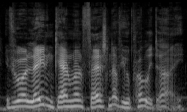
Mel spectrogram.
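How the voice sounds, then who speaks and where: A man's voice: sits high, fast talker, creaky, fairly bright tone. A man playing a guilt-ridden, desperate teenage friend in a visual novel game, earnest and pleading. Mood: apologetic, determined.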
